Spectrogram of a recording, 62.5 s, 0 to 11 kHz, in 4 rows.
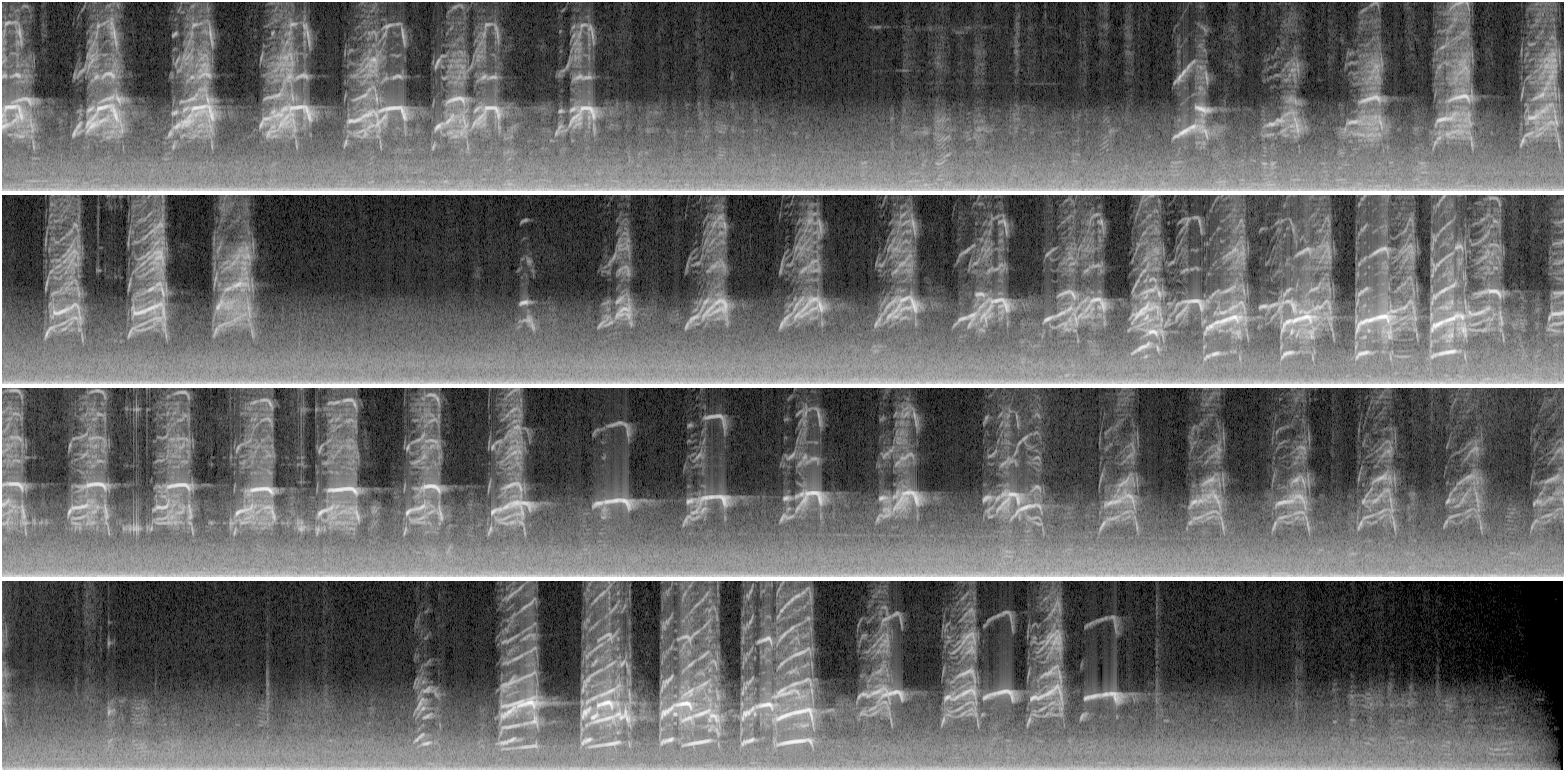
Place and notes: cologne, rheinauhalbinsel, schokomuseum, seegreifvögel
seeadler und andere greifvögel bei einer tierschau auf der museumsdachterasse, morgens
soundmap nrw:
social ambiences, topographic field recordings
rheinauhalbinsel, schokoladenmuseum, September 2008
